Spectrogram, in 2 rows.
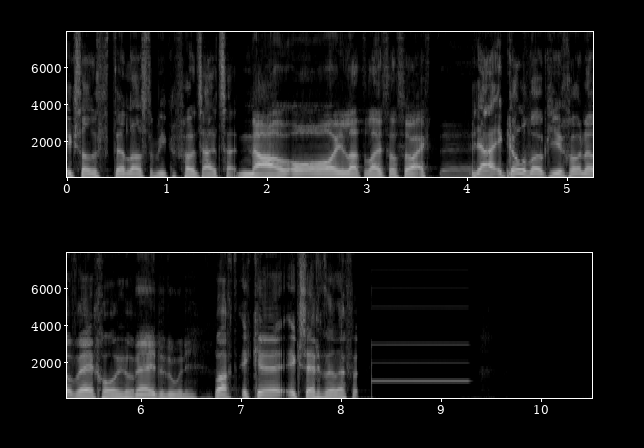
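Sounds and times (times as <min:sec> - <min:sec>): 
speech: 0:00.0 - 0:08.4
censor beep: 0:08.3 - 0:09.4.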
